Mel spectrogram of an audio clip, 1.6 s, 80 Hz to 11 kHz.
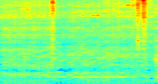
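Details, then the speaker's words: Honda HRX217 self-propelled mower after right rear axle support repair for grinding, drive engaged in third or fourth gear. Single-cylinder engine runs steady with an even, quick beat and no grinding from the drive; normal self-propelled drive. "okay we'll put it in third or fourth gear here one two we're up by five wanna try that and she'd be driving perfectly fine at me"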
